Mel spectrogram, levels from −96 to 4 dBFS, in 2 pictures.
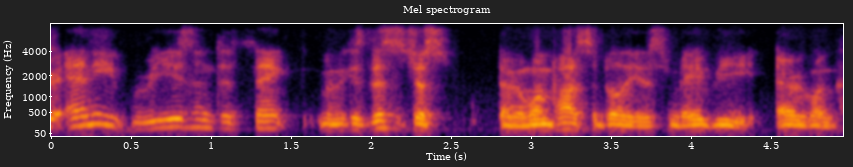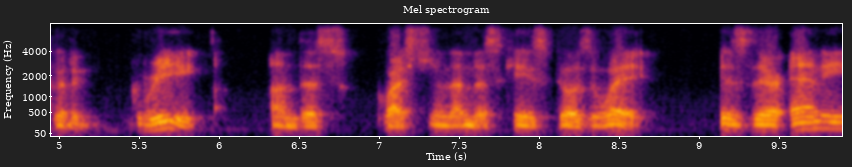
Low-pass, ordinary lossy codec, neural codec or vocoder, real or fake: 7.2 kHz; Opus, 16 kbps; none; real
